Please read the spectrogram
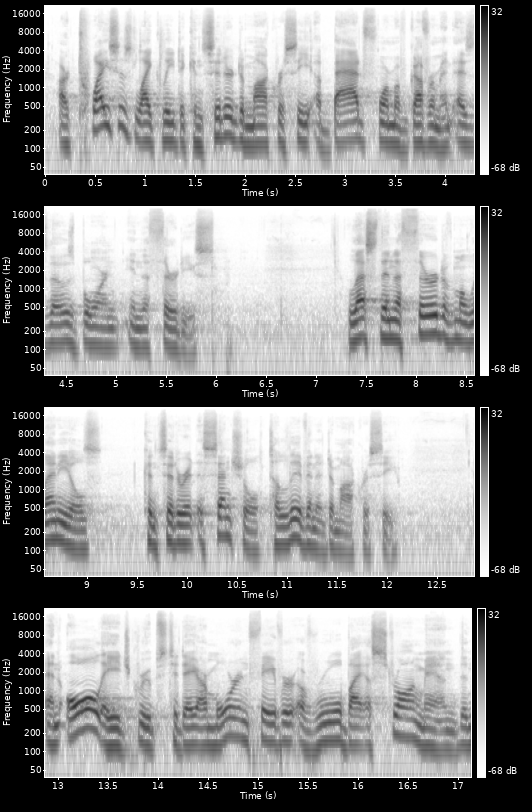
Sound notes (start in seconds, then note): none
